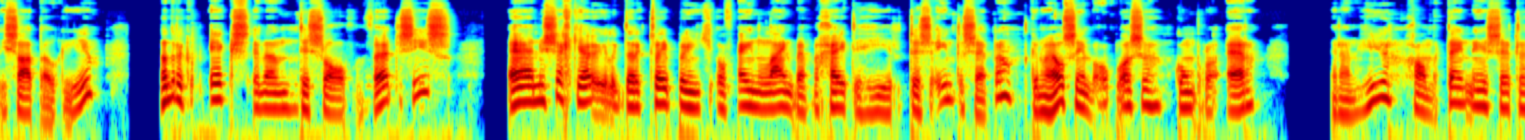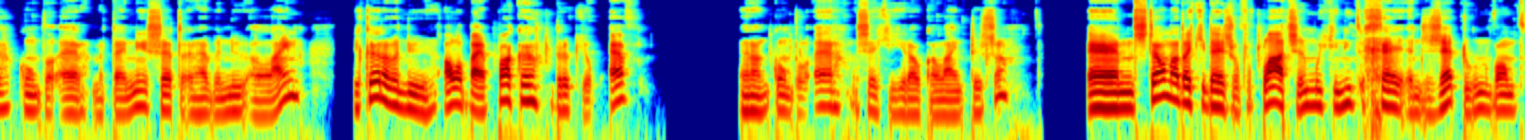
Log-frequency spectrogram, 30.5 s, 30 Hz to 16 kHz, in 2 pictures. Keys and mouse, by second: 1.8 x, 4.3 shift+middle click, 5.5 shift+middle click, 11.9 ctrl+r, 14.0 click, 15.1 ctrl+r, 15.6 click, 18.8 shift+click, 20.6 f, 26.0 ctrl+r, 27.7 g.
